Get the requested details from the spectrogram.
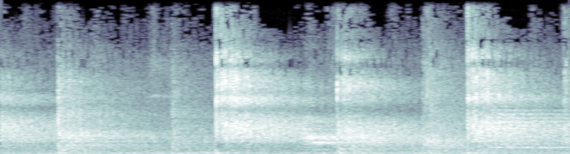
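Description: A hard ball smacks against a wall, echoing loudly around a large hall.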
